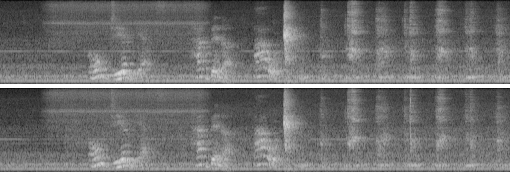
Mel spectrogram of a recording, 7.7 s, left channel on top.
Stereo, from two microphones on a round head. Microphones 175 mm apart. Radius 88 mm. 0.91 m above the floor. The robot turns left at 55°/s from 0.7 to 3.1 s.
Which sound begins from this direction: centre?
A squeak, at 4.2 s.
